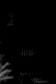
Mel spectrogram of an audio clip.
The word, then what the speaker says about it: Leicester: Leicester? Leicester. It's No. Leicester. Really? Yeah, that Leicestershire. that like 12-letter word? Leicestershire. Oh, Leicester.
